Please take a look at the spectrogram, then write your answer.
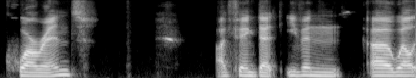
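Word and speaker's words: quarante: Here, the Q and U in French is always pronounced as the letter K. So just a K.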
